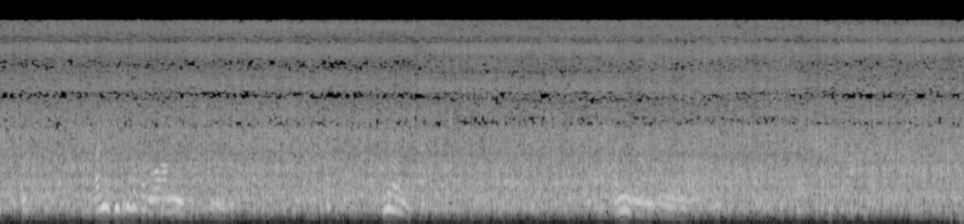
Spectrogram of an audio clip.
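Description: Steady rushing noise of running water, with faint voices in the background.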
